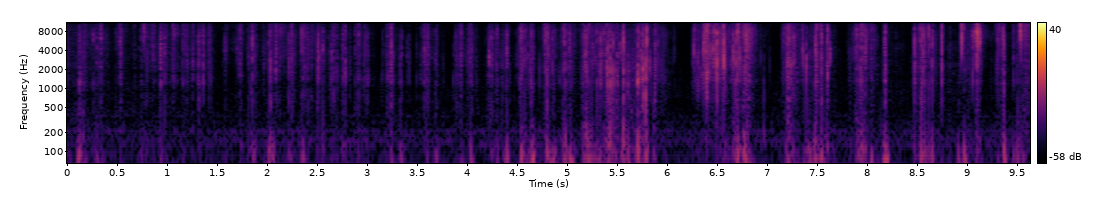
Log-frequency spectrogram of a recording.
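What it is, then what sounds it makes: Beeswax-coated fabric food wrap. A small, thin, flexible sheet of hexagon-print cotton fabric coated in beeswax, a food wrap, is held in both hands close to the microphone and crinkled and scrunched with fingers and long nails. It gives a dense, continuous stream of stiff crinkling and crackling with a soft low rumble underneath, building into louder, brighter crunchy bursts in the second half.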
